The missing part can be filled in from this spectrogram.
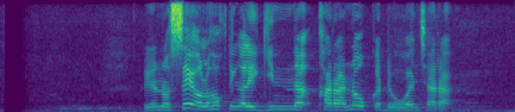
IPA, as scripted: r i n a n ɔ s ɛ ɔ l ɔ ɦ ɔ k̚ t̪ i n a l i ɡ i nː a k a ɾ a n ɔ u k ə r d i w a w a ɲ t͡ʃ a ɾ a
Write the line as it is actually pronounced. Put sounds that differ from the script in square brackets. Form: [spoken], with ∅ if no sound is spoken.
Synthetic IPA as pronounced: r i n a n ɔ s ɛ ɔ l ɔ ɦ ɔ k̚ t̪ i [ŋ] a l i ɡ i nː a k a ɾ a n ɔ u k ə r d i w a w a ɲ t͡ʃ a ɾ a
